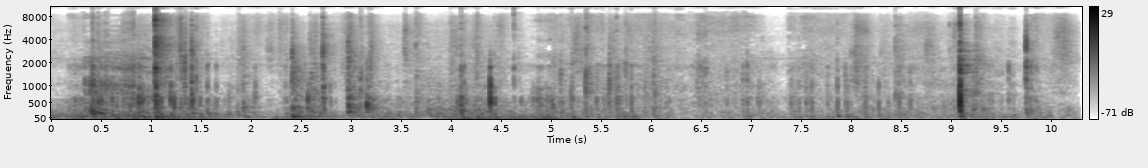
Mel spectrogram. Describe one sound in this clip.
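Bare feet pad softly across a hard floor.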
